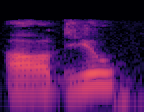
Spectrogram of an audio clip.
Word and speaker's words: Rdio: Euh, un service qui s'appelle en, bon français, ça fait RDIO, euh, mais euh, si j'ai bien compris, ça se prononce euh, Ardio.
